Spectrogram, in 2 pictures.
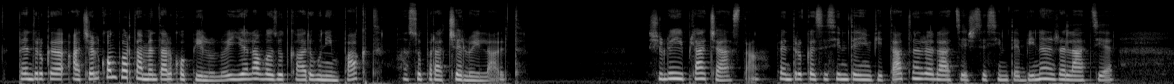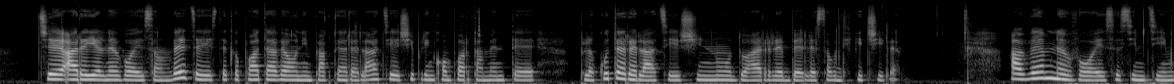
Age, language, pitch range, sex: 20-39, Romanian, 195-235 Hz, female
